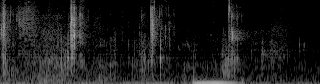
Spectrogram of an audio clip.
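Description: A person chewing a mouthful of burger, with sharp clicks about every half second and a dull bump about halfway through.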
